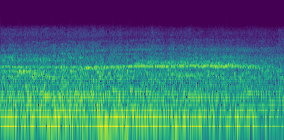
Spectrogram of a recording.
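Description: Steel roller coaster train running along its track: a steady rumble with a high, even wheel whine held almost to the end, then fading.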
